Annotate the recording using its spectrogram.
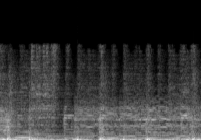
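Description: Live rock band playing between sung lines: electric guitars and bass guitar over a drum kit keeping a steady beat of about four hits a second.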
